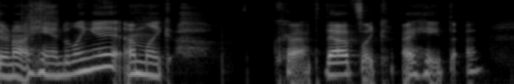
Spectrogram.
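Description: A woman speaks in a plain, everyday voice, fairly high in pitch and at a fairly quick pace. The recording is very clean with a silent background, and the sound is dry and close with no echo. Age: 30s. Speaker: podcast co-host. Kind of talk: casual chat.

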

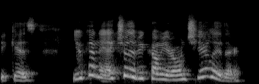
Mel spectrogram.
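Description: A woman with a Hungarian accent talks with lively intonation. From Hungary. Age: 20s. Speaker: horse trainer and mental coach. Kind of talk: interview.

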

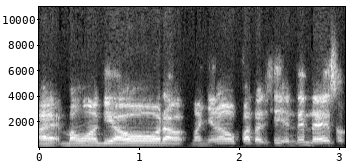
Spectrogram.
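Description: With monotone, flat intonation, a man speaks at a moderate pace and a fairly high pitch. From Puerto Rico, Naguabo. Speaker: sports podcaster. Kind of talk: casual chat.

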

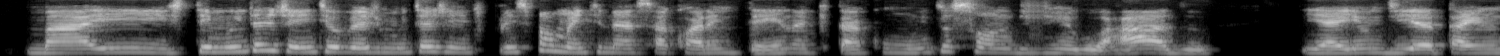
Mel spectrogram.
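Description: A woman at medium pitch uses a normal speaking voice and fairly even intonation at a moderate pace. The sound is dry and close with no echo, a very clean recording with a silent background. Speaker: podcast host. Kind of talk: casual chat.

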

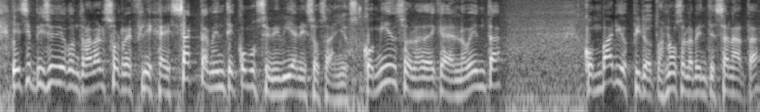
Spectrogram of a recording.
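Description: Over noticeable background noise, a man with a fairly high voice talks very fast with lively intonation. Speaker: motorsport radio host. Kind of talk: scripted narration. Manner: dramatic.

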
